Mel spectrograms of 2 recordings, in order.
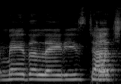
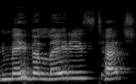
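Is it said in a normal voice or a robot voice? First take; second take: robot; normal. First: It is said in a glitchy robot voice. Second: It is read in a normal voice.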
